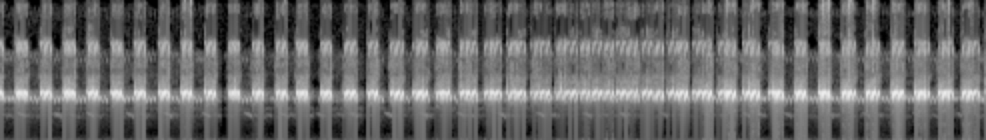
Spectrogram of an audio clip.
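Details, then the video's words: Night-time wild cricket giving a steady train of piercing chirps, regular pulses continuing throughout, briefly merging into a near-continuous trill midway before separating again; faint low ticking noises in the background. "SUARA JANGKRIK LANGSUNG DARI ALAM LIAR DI MALAM HARI"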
